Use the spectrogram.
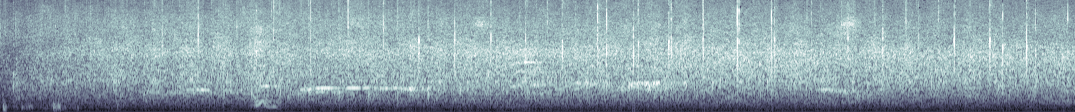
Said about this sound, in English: When that moment comes to mind, I want you to applaud. We're going to thank God for his faithfulness.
